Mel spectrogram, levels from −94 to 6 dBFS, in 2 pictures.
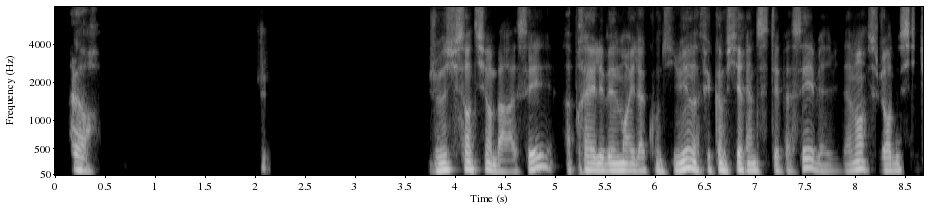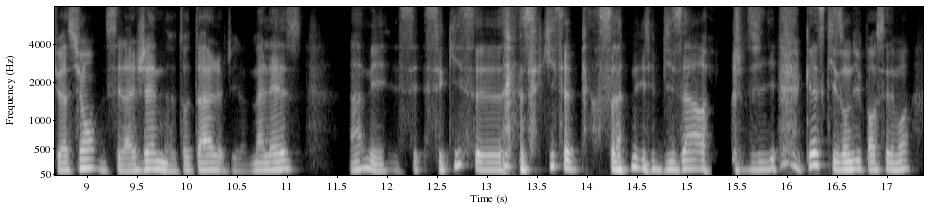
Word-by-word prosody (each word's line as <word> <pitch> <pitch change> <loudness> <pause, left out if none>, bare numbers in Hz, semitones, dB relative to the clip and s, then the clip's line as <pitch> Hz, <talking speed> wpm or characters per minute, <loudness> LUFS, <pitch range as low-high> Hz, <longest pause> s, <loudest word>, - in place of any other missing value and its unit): Alors 115 -7 -2 1.6
Je - - -15 1.6
je 115 +2 -2
me 125 - +6
suis 130 0 -2
senti 135 -1 -1
embarrassé. 115 - -3
Après 125 -1 -2
l'événement 120 0 +2
il 115 -1 -3
a 115 - -5
continué, 120 - 0
on 155 - +4
a 130 - +2
fait 125 - -10
comme 125 0 0
si 130 - -1
rien 120 -2 -1
ne 120 - 0
s'était 115 +1 -9
passé. 155 +11 -5
Bien 115 -5 -9
évidemment 110 +7 -4
ce 125 - -14
genre 115 0 -3
de 115 - -4
situation, 135 +6 +2
c'est 120 - -6
la 110 0 0
gêne 130 -4 +4
totale, 120 +2 0
j'ai 110 0 -16
un 110 - -21
malaise. 135 +4 +1 0.5
Ah, 130 +3 +1
mais, 115 -7 0
c'est 135 +3 -11
c'est 125 - -3
qui 205 +10 0
ce 130 - +1 0.2
c'est 135 -1 +3
qui 195 - -1
cette 150 -8 +2
personne, 135 -1 +2
il 150 -8 +1
est - - +1
bizarre. 135 +2 +1 0.2
Je 135 - -4
dis: 135 +3 -3 0.3
«Qu'est-ce 205 +1 +5
qu'ils 135 -7 +2
ont 135 - +9
dû 145 +1 +4
penser 130 +1 -1
de - - +3
moi?» 140 +3 +1
130 Hz, 195 wpm, -24 LUFS, 120-140 Hz, 1.6 s, ont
